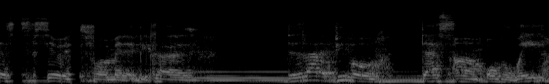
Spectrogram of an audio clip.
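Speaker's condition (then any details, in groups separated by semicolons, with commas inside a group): No condition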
